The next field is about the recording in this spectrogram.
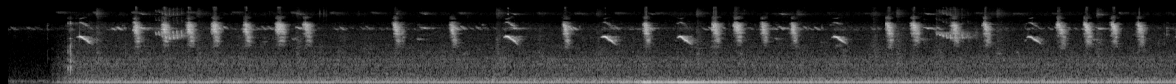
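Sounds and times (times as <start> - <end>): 
steady low electrical hum: 0.1 - 11.7
lovebird chirping as a lure: 5.1 - 8.5.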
